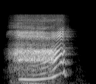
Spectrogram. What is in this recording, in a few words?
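Vox Casting Japanese; Requina; kingsraid audio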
